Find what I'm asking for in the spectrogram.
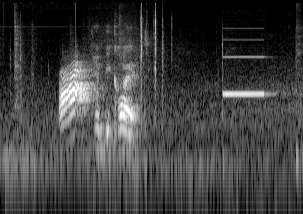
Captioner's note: kitty squawks; answering machine beeps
